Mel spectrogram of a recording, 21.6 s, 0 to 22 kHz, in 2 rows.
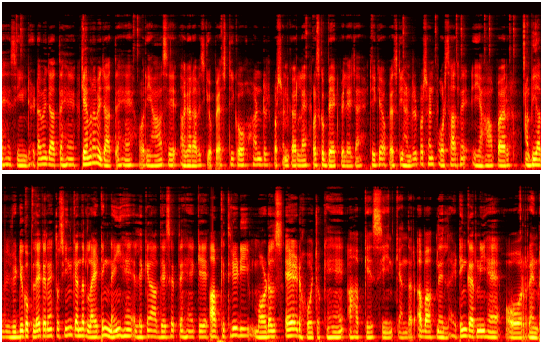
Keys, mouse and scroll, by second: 3.4-4.4 scroll down 1, 4.4-8.7 drag, 10.3 ctrl+s, 11.2 click.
